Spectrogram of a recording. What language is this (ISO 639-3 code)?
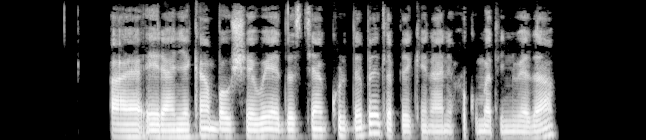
ckb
